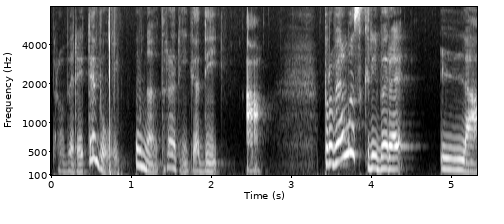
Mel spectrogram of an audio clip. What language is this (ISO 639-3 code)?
ita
